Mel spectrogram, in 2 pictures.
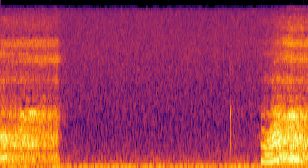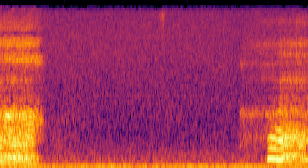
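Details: Snoring recorded with the SnoreLab smartphone app: rough, rumbling snores on breathing in, two to three over twelve seconds, with quiet breathing between and faint room hum; ordinary snoring.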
